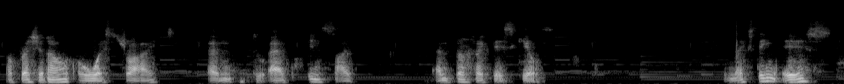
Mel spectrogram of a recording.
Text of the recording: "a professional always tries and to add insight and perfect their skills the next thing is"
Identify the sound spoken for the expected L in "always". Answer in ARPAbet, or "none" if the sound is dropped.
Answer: none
